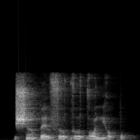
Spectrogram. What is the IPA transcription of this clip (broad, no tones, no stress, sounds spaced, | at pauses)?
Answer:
ʃ ə̃ p ɛ l s ɤ d̪ ɤ d̪ ɔ nʲ ɔ p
